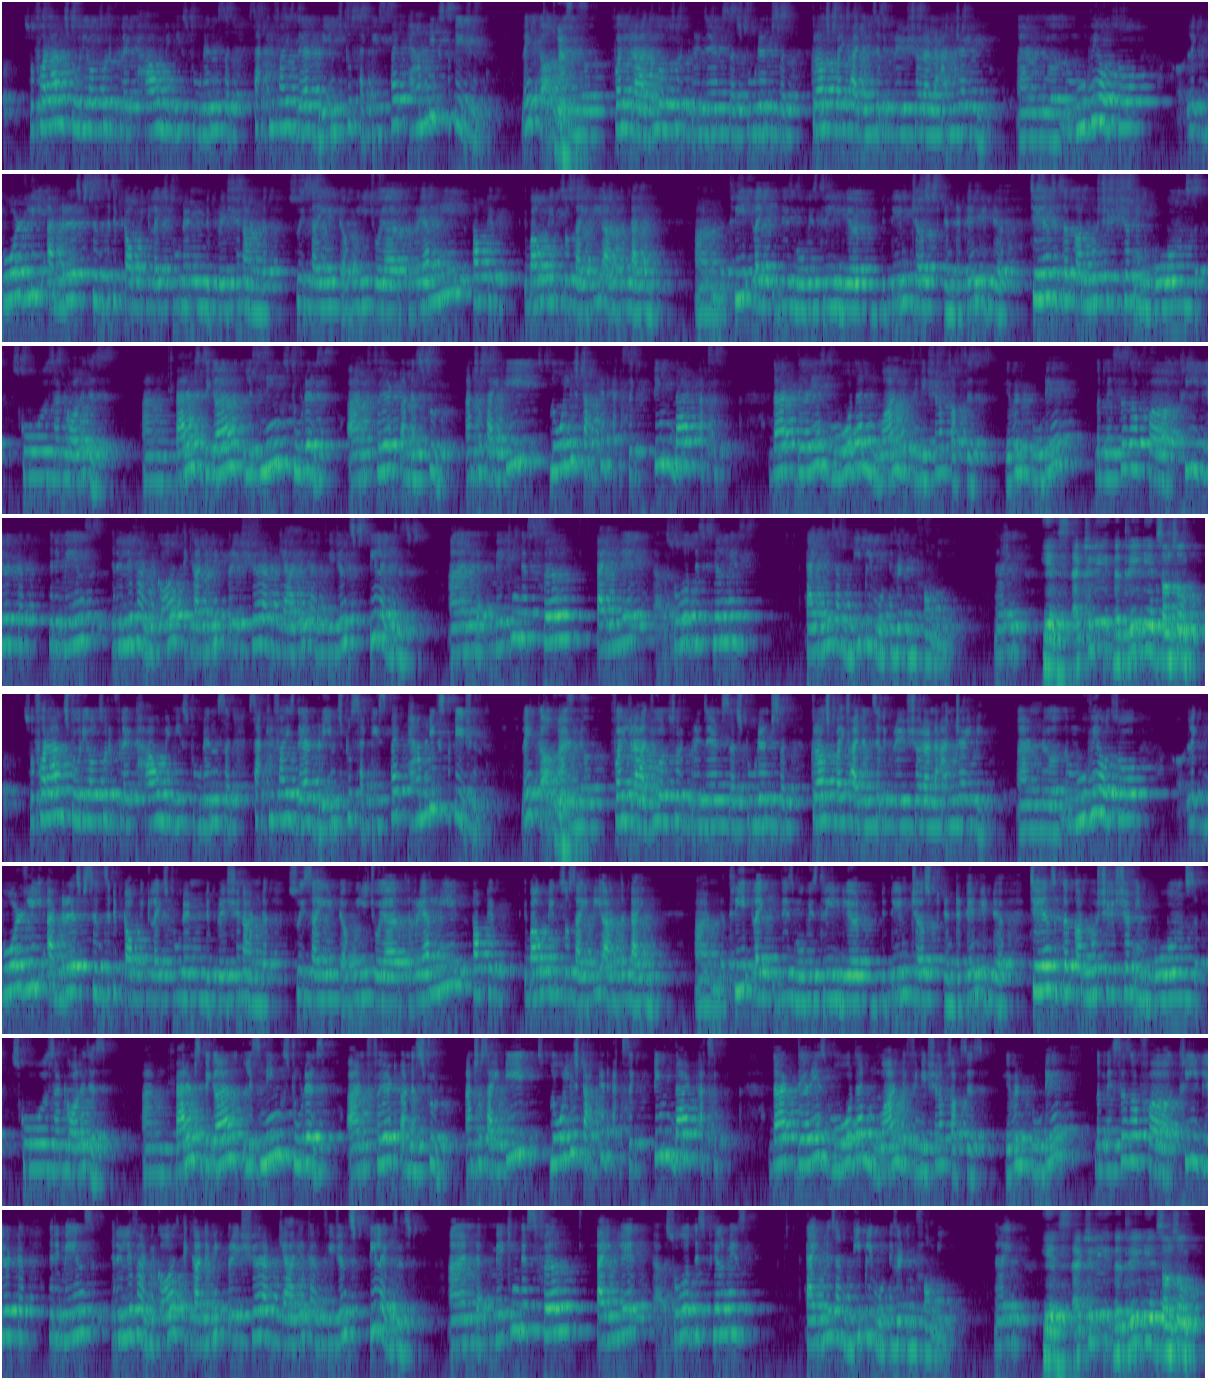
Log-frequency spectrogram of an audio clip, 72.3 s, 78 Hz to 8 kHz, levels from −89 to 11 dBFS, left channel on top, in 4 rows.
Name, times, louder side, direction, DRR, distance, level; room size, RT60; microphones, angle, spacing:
voice 1, 0.3-7.2 7.8-8.8 9.2-11.8 12.1-14.8 15.2-17.1 17.6-22.1 22.4-25.5 25.9-27.9 28.5-33.1 33.5-36.0 36.3-37.6 38.3-41.0 41.4-42.8 43.1-44.1 44.4-45.7 46.0-46.7 47.7-50.8 51.2-52.1 52.6-54.7 55.0-60.4 61.0-62.8 63.2-65.4 66.3-68.4 69.1-69.5, right 2 dB, 60° right, 3 dB, 7.4 m, -32 dB
voice 2, 69.9-72.0, right 1 dB, 25° left, 6 dB, 5.3 m, -27 dB
28.0 x 22.0 x 6.6 m, 0.80 s
head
